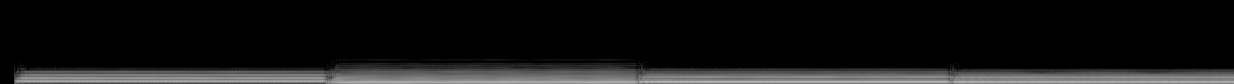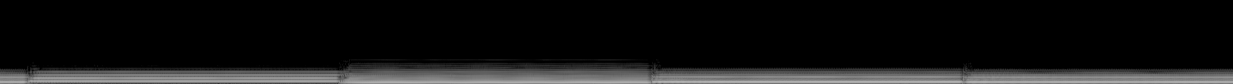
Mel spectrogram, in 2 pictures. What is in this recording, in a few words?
Euphonium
